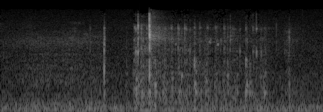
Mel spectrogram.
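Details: Gatling Stirling engine with six displacers, after the dirty hot end was disassembled, cleaned and reassembled with its O-rings. Testing one by one by hand gives light crisp clicks at uneven spacing; the displacer snaps freely without binding.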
